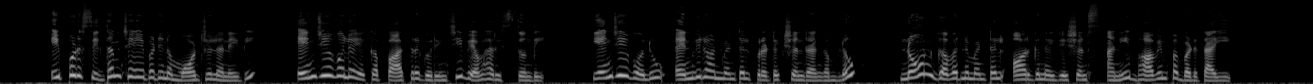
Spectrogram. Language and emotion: Telugu, neutral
